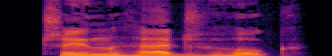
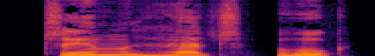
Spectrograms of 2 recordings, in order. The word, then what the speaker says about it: Чингачгук: «Чингачгук», – повільно вимовив вождь своє ім'я, наголошуючи на кожному складі. «Великий змій», мовою інгізів. – «Чингачгук», – повторила Гетті так само роздільно.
